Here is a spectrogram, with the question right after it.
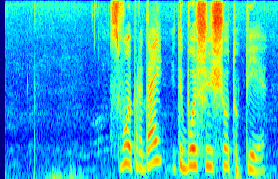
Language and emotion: Russian, angry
